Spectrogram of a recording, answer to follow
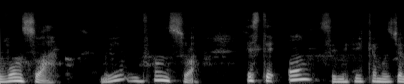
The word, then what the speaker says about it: bonsoir: Muy bien, bonsoir. Hemos dicho que la OI se vuelve UA. Bonsoir. Muy bien. La R se pronuncia muy suavito.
